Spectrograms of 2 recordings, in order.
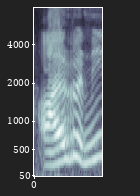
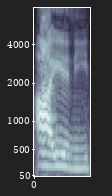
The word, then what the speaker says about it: irony: Contrasting to the reality, इसको आई नहीं बोला जाता है। आयरनी नहीं होता, आर साइलेंट करते हैं, ये एक्सेंट होता है बोलने का, आयरनी, ठीक है।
